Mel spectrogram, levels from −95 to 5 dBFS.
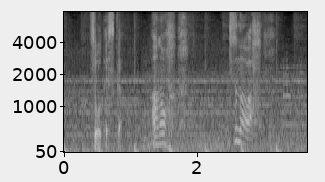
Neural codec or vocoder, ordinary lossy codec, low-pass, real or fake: none; none; none; real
